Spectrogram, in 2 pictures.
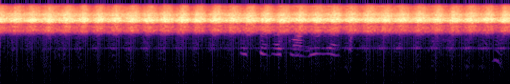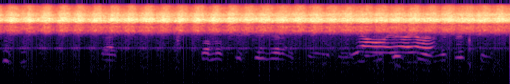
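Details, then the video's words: Very loud cicadas along a secret path on a mountain near the sea, a steady high, hissing buzz that pulses about three times a second without a break, while people talk quietly beneath the din. "Loud cicadas on a secret path"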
